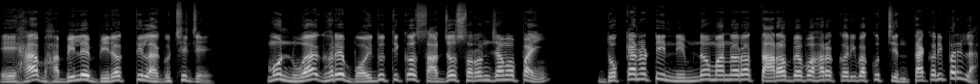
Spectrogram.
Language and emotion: Odia, disgusted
